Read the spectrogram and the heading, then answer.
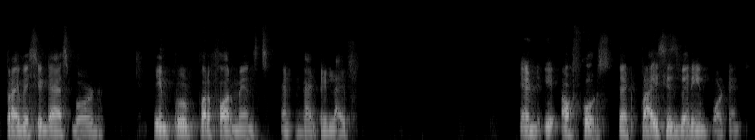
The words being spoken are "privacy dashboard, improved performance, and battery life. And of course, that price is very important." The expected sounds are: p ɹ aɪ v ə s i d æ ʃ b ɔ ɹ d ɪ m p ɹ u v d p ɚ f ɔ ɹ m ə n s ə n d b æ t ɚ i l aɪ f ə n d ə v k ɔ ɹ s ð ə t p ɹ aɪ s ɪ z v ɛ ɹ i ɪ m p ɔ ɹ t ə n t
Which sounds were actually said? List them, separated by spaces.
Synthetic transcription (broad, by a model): p ɹ aɪ v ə s i d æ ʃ b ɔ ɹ d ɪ m p ɹ u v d p ɚ f ɔ ɹ m ə n s ə n d b æ t ɚ i l aɪ f ə n d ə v k ɔ ɹ s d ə t p ɹ aɪ s ɪ z v ɛ ɹ i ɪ m p ɔ ɹ t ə n t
